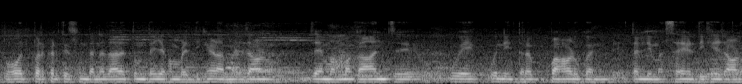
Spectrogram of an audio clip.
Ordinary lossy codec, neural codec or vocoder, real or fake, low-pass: none; none; real; none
